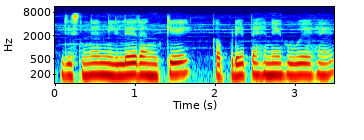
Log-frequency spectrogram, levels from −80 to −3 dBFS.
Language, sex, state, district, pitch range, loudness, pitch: Hindi, female, Gujarat, Valsad, 185-195 Hz, -12 LUFS, 190 Hz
